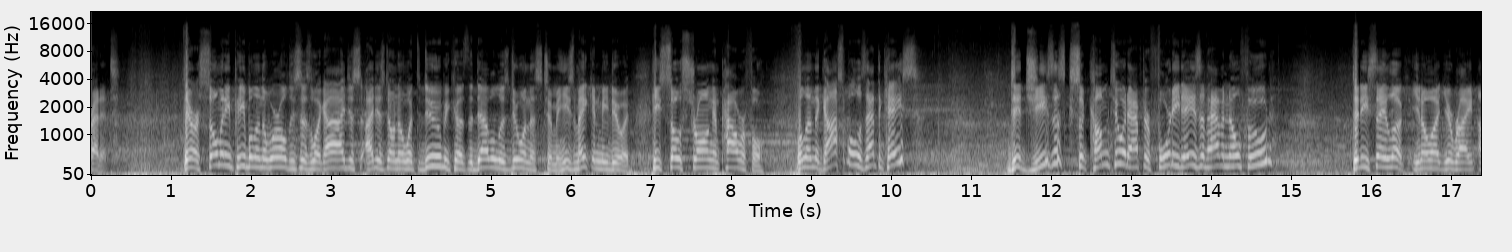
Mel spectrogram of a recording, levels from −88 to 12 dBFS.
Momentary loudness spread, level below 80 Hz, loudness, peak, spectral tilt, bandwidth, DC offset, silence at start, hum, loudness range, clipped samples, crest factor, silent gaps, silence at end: 15 LU; -30 dBFS; -16 LUFS; 0 dBFS; -6.5 dB/octave; 10 kHz; under 0.1%; 0 s; none; 2 LU; under 0.1%; 16 dB; none; 0 s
